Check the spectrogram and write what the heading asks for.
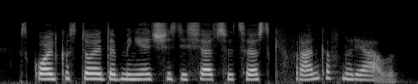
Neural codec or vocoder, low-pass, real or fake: codec, 16 kHz, 0.5 kbps, X-Codec, WavLM features, trained on Multilingual LibriSpeech; 7.2 kHz; fake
